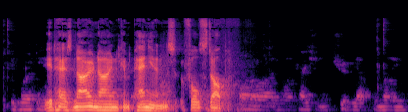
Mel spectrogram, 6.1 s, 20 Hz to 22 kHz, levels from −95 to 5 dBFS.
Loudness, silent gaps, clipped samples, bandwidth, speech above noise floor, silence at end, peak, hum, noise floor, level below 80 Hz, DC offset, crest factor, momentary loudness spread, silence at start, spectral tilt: -19 LUFS; none; under 0.1%; 11.5 kHz; 38 dB; 0.35 s; -2 dBFS; none; -57 dBFS; -46 dBFS; under 0.1%; 20 dB; 23 LU; 0.3 s; -6 dB/octave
